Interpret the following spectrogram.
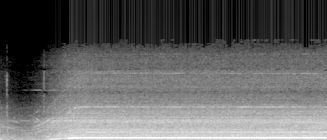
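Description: EGO electric backpack blower's brushless turbine fan dropping almost to a stop, then spinning back up in a rising whine over about a second. It then holds a steady high whine at full speed.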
